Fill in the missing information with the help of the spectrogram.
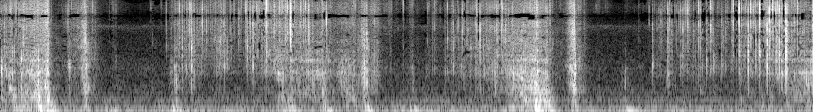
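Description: Grey foam bead slime (floam) is stretched into a long strand by bare fingers, then squeezed and kneaded. Quiet, bright crackling and crinkling pops come from the beads in uneven bursts, with soft tearing sounds as the strand pulls apart.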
